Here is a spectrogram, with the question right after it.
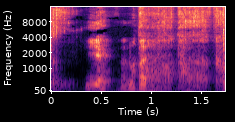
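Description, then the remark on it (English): A voice imitates the classic Sega Mega Drive video-game fart sound, a buzzy, low blurt in two short bursts, followed by a stretch of rough, breathy noise. “The fart sound.”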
